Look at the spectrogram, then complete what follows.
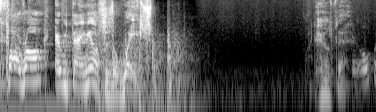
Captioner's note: door knocking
